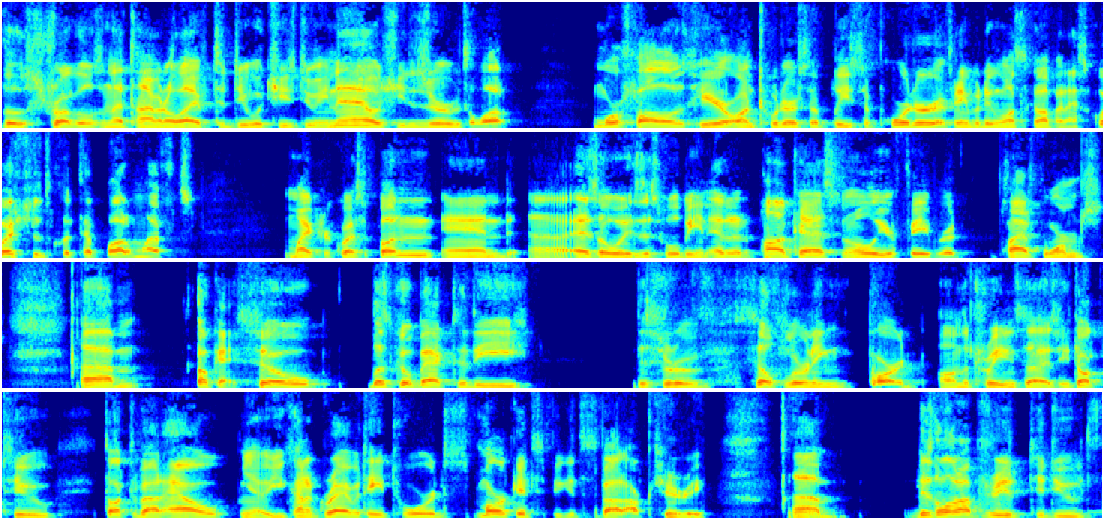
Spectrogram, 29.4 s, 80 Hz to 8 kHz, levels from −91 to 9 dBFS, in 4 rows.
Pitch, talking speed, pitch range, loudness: 110 Hz, 215 wpm, 105-135 Hz, -20 LUFS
